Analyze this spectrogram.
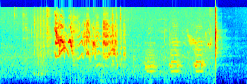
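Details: Male budgerigar chattering: a burst of buzzy, scratchy high warbled notes, then a short run of lower, nasal repeated notes and a sharp click near the end, over quiet background hiss.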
